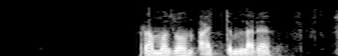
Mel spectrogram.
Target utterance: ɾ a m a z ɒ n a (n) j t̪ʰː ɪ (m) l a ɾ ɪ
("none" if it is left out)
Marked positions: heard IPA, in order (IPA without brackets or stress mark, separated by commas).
none, m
